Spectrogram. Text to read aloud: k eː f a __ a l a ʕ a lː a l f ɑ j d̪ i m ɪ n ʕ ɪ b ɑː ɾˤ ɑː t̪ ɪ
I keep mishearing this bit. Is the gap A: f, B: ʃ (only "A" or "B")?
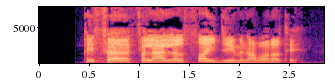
A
